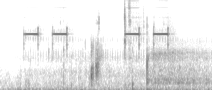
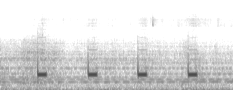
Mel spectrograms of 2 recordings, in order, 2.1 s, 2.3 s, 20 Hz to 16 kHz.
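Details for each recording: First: DJI Mini 5 Pro drone returning home after a waypoint mission: pairs of short high beeps about every half second, with ticking over a faint motor hum. Normal return-to-home warning beeps. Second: DJI Mini 5 Pro controller at 0 degrees during a waypoint mission landing, drone battery at 40%: six even mid-pitched beeps, about two per second. Warning alarm that won't clear, cause unknown.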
